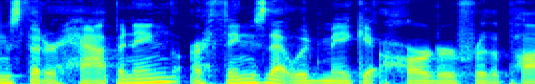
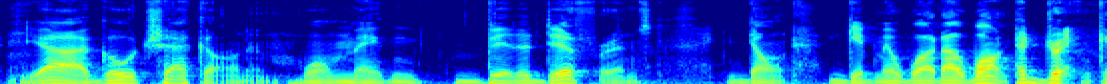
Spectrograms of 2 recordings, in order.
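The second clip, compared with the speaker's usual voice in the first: imitated creepy stranger; 3 semitones lower than usual. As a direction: imitate a creeping stranger with a Maine-ish accent. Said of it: "the stranger goes".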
